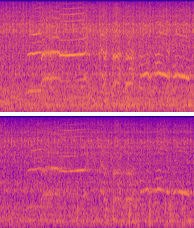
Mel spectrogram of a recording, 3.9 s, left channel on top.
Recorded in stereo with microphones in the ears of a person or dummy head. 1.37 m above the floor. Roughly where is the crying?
Left.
